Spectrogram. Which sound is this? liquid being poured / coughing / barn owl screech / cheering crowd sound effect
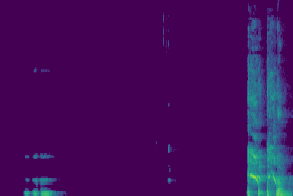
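coughing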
